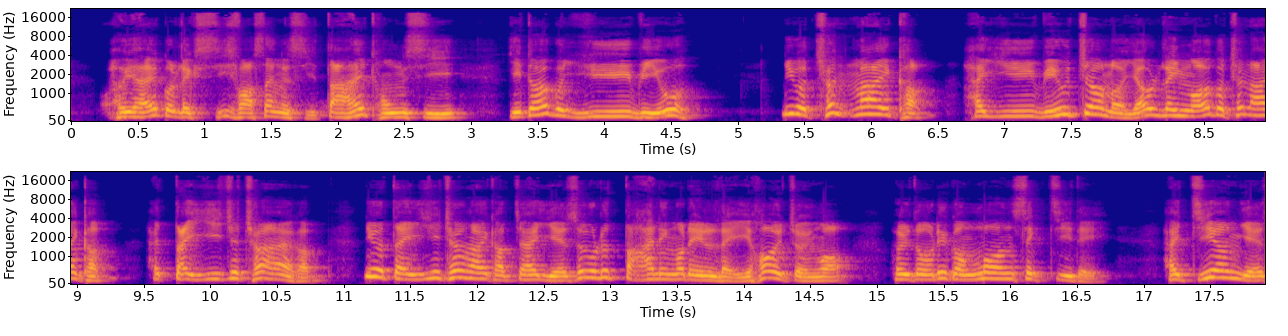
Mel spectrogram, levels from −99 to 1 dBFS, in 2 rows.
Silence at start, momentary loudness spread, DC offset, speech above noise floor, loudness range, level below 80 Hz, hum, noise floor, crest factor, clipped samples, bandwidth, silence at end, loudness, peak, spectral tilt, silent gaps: 0.25 s; 8 LU; under 0.1%; 52 dB; 2 LU; -66 dBFS; none; -71 dBFS; 12 dB; under 0.1%; 19.5 kHz; 0 s; -20 LUFS; -8 dBFS; -6.5 dB/octave; none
